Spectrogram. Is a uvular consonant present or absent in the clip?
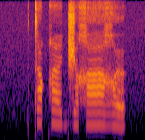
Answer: present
